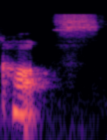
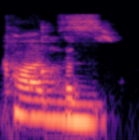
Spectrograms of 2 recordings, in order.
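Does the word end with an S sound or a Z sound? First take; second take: S sound; Z sound. First: The word ends with a hissing S sound. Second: The word ends with a buzzing Z sound. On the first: "ended by S or Z sound?" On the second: "ended by S or Z sound?"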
